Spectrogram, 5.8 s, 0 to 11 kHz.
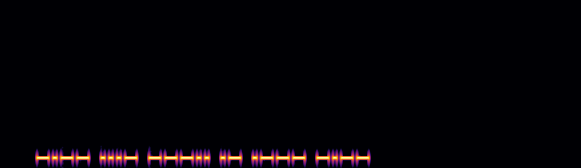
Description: Morse code, heard as a keyed tone, about 32 wpm, 700 Hz. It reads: YV8AJY
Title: DXCC-100 Call Signs - 6 Characters - Repeated 3x - 30wpm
